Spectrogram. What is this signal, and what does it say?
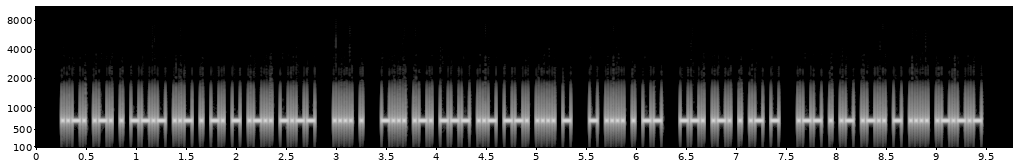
Morse code, heard as a keyed tone, about 44 wpm, 700 Hz. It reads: FREQUENTLY HE BROUGHT THEM GREAT WEALTH.
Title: Sentences from Top 1300 Words 45wpm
